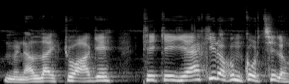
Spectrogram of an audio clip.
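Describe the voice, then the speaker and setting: A man's voice: high voice, sing-song, normal speed. A man playing a jittery young student. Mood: uneasy. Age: young adult. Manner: anxious, hesitant, flustered. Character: nervous young male college student writer. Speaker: aspiring writer. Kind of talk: audio drama acting.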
